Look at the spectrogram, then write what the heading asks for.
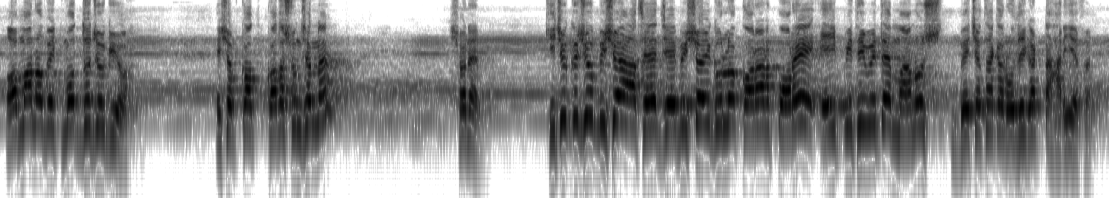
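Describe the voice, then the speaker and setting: A Bangladeshi man preaching an Islamic sermon, emphatic, repeating key phrases and putting rhetorical questions to his listeners. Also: very high-pitched. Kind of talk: waz sermon to an audience. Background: music.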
